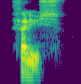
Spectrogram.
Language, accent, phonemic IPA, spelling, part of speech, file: French, France, /fa.lys/, phallus, noun, LL-Q150 (fra)-phallus.wav
- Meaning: phallus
